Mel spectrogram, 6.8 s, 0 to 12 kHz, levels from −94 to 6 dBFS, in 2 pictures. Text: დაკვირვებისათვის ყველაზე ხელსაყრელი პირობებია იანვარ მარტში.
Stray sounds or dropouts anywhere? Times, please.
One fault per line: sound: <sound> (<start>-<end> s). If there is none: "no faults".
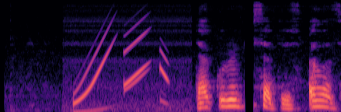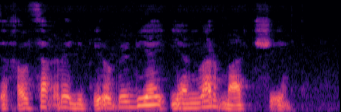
sound: chirp (0.7-1.7 s)
sound: dropout (2.4-2.5 s)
